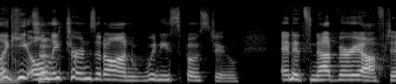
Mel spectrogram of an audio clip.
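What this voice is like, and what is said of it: Usual voice. Nothing is said of it.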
